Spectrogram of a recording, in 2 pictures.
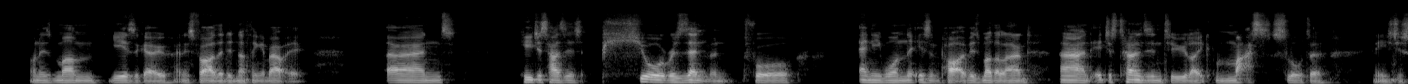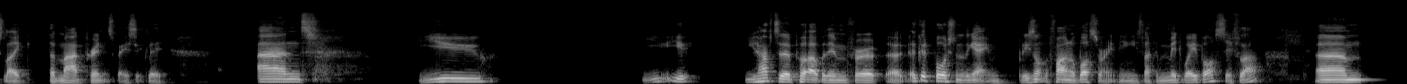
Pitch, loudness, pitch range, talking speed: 95 Hz, -26 LUFS, 90-110 Hz, 165 wpm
